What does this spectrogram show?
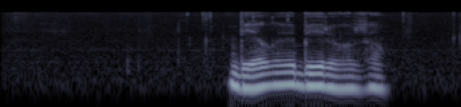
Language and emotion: Russian, neutral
